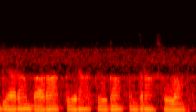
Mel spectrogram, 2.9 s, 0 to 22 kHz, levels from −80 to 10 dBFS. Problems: background sounds at intervals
